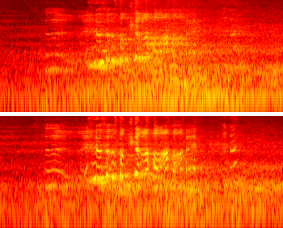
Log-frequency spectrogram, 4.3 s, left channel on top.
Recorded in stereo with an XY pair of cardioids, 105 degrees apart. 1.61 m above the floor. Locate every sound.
0.7 s crying: 40° right, 3 m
